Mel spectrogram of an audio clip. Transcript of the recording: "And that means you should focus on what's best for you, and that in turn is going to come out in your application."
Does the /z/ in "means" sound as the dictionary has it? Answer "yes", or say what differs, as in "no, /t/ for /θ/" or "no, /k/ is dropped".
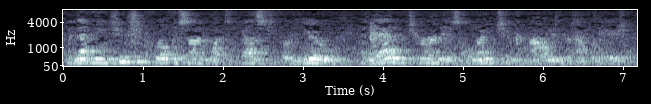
yes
